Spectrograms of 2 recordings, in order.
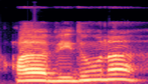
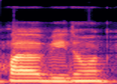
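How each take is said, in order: First: عابدون read through with its final vowel, abiduna; عابدون with the ending vowel voiced; continuous reading form. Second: عابدون stopped on a silent final n, abidun; عابدون closed on a silent final n; pausal form. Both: Shown as a demonstration. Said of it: "اما وقتی که وقف کرده شود".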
